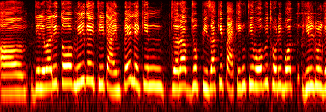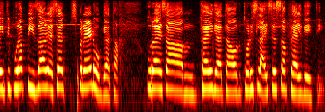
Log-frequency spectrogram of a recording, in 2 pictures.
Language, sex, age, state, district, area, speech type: Urdu, female, 30-45, Maharashtra, Nashik, rural, spontaneous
